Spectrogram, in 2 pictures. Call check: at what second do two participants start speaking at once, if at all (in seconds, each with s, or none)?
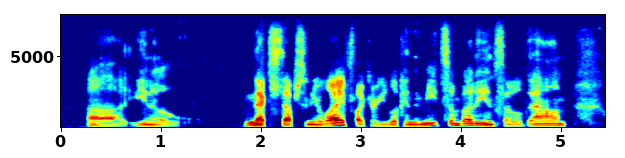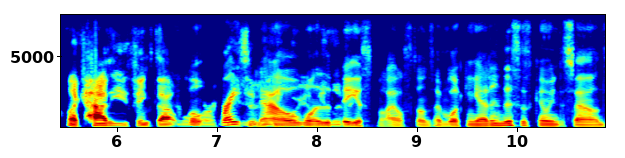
6.7 s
